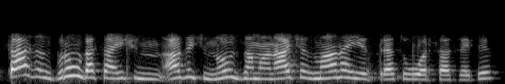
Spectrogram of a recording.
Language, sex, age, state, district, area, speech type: Kashmiri, female, 30-45, Jammu and Kashmir, Bandipora, rural, conversation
